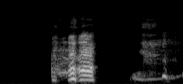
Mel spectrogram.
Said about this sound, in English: We're okay. Just, and then on that note, we're just gonna, you know, just keep on, you know, while she coughs in the background. Ah, talk over it.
